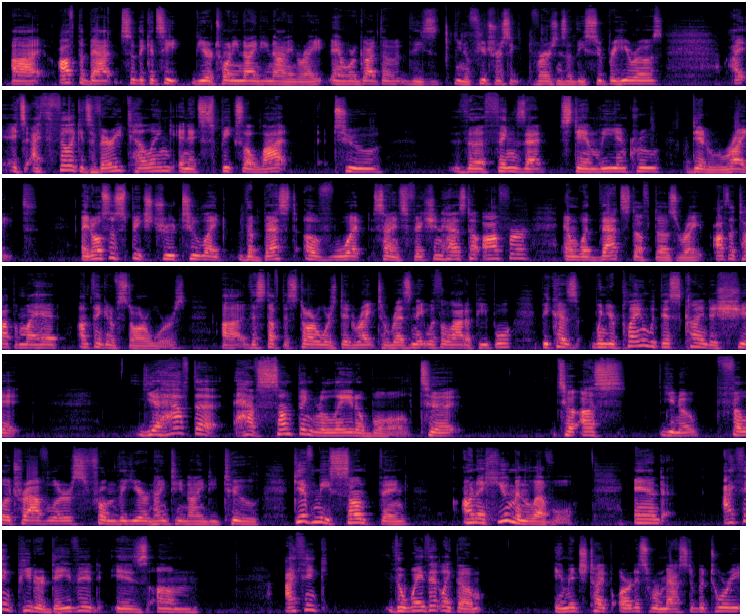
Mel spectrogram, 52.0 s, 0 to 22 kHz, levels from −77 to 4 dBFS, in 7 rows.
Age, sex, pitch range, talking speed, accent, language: 30-49, male, 130-170 Hz, 170 wpm, American, English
